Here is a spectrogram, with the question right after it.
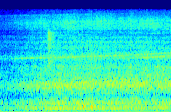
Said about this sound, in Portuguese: Esperar passar o avião, né? Que pelo amor de Deus. Enfim, mais um avião passando. Poxa vida. Corta, né? E. Poxa vida. É, é, é, rota de avião aqui agora.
